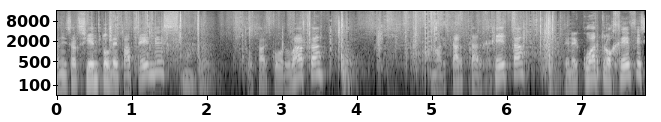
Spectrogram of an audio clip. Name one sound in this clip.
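Papers rustle as a man leafs through them.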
